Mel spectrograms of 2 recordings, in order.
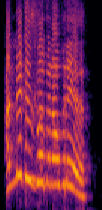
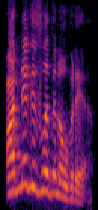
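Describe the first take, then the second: First: Much higher and louder, a hammed-up outburst; mock loud exclamation. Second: Said in the usual way. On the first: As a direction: blurt it out high and loud like a caricature. Exaggerated mock exclamation after apology.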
